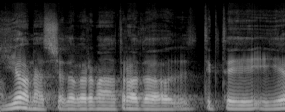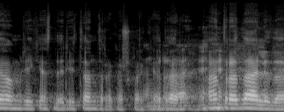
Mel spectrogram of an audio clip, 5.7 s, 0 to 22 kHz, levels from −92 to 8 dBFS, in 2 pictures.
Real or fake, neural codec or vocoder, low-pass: real; none; 19.8 kHz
